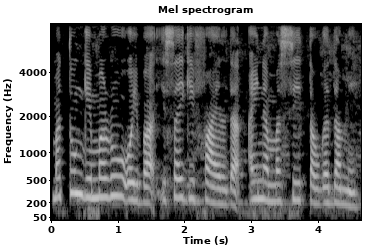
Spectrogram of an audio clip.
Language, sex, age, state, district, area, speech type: Manipuri, female, 45-60, Manipur, Chandel, rural, read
